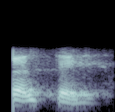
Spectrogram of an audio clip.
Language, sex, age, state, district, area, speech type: Kannada, female, 60+, Karnataka, Chamarajanagar, rural, conversation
